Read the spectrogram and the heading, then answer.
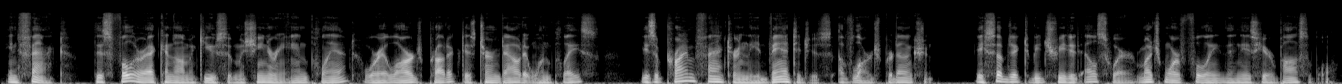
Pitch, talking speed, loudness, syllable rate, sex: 90 Hz, 190 wpm, -19 LUFS, 6.1 syllables/s, male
